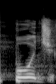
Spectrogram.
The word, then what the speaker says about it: pôde: o acento aqui ó um dia ele pude hoje não pode mais reparem que a pronúncia é diferente né cara então não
